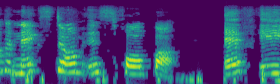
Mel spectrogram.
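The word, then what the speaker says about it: faux pas: The next term is for F A U X P A S F A U X P A S X is silent. S is silent.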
